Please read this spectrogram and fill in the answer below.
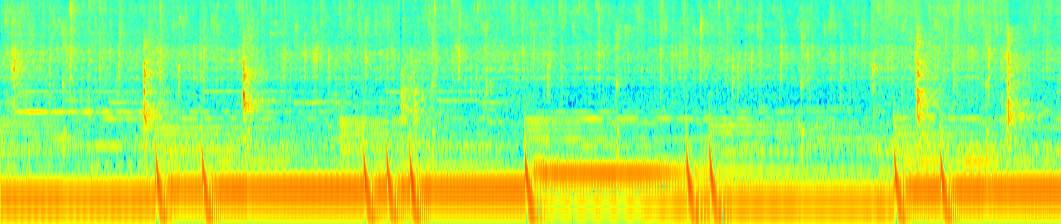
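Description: Chicken searing in avocado oil in a skillet, a steady sizzle, with a few sharp knocks of a chef's knife cutting through onion and jalapeño onto a bamboo cutting board.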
